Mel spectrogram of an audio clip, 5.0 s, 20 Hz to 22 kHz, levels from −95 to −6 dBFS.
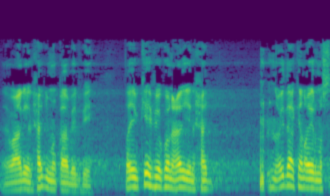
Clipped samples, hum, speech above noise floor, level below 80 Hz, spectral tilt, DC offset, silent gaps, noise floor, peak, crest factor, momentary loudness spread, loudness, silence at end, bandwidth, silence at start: under 0.1%; none; 23 dB; -58 dBFS; -4.5 dB/octave; under 0.1%; none; -40 dBFS; 0 dBFS; 18 dB; 12 LU; -17 LUFS; 0 s; 11 kHz; 0 s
